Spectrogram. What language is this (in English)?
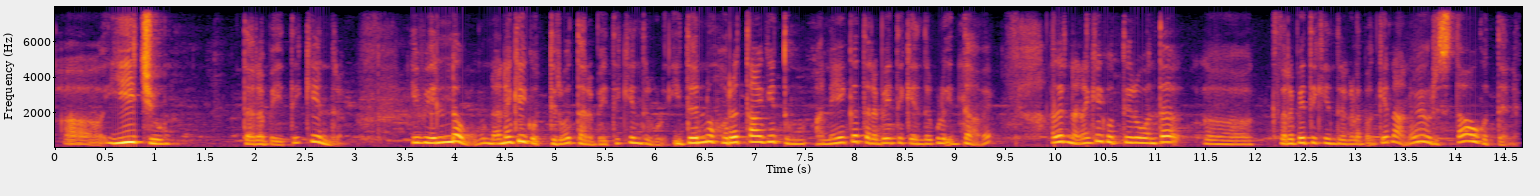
Kannada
